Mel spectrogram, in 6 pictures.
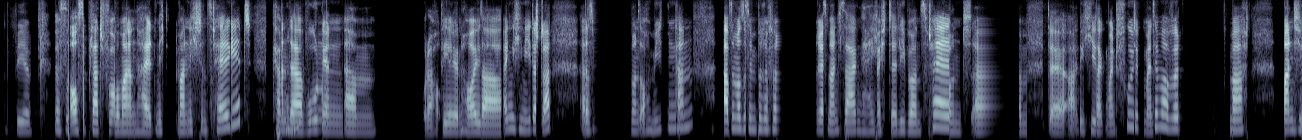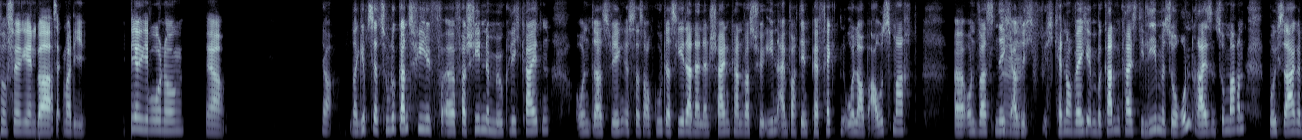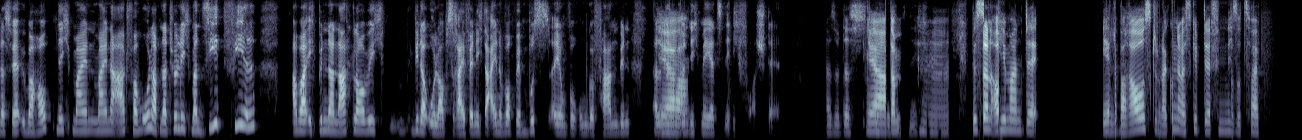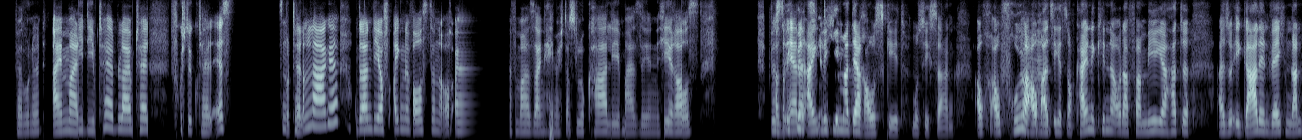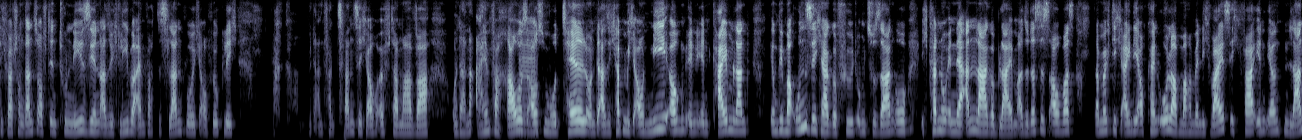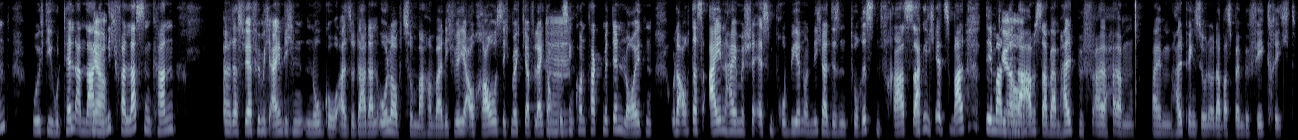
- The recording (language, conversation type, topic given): German, unstructured, Was macht für dich einen perfekten Urlaub aus?
- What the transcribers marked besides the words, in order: distorted speech; unintelligible speech; unintelligible speech; unintelligible speech; "deswegen" said as "daswegen"; other background noise; unintelligible speech; unintelligible speech; unintelligible speech; unintelligible speech; laughing while speaking: "sage ich jetzt mal"; unintelligible speech; tsk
